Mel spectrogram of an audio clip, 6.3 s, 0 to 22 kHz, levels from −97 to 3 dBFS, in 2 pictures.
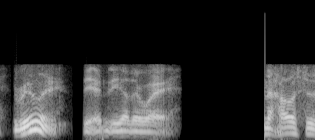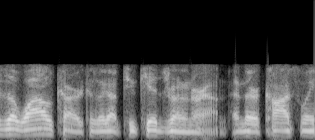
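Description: Throughout the speech there is a narrow, boxy sound with a granular hiss underneath, scratchy s sounds, and roughness on loud, bright syllables. This is the Bluetooth CVSD headset codec. It sends one bit per sample at a 64 kHz rate, each bit only saying up or down, with an adapting step size. When the waveform moves faster than the step can follow, it distorts, and the steps themselves leave the hiss. The band here runs only from 150 Hz to 3.4 kHz, so nothing bright survives.

At 1.03 s there is a tiny buzzy tick, a flicker of rough tone lasting a few milliseconds. This is a Bluetooth headset packet repeated. Voice data between headset and phone went missing for about 7.5 ms, which fits two consecutive 3.75 ms packets. The chip filled the gap by decoding the previous packet's bits again. A run this short doesn't build into a steady buzz, only a brief blip.

At 2.31 s speech resumes abruptly out of silence, as though its opening was chopped off. 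This is a clipped start after a pause. After a pause of about 0.57 s, during which the output falls silent as expected, the playback path needed time to wake or lock again. Roughly the first 345 ms, up to 2.66 s, were swallowed, so the speech begins partway through.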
